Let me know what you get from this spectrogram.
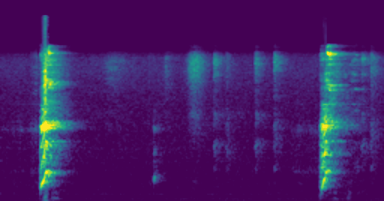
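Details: A dog named Hollie makes two stifled, throaty woofs while dreaming and snoring, one early and one late, with little soft huffs and clicks scattered through the quiet gap between them.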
